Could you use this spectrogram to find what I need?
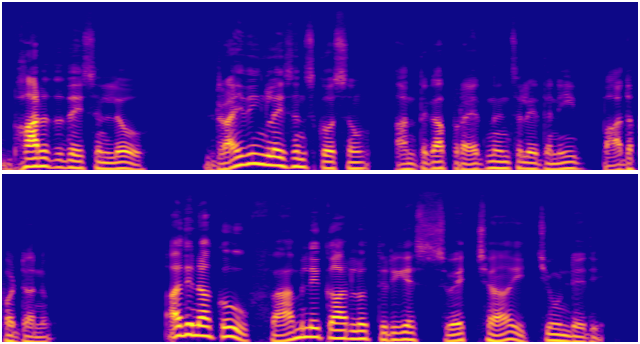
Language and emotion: Telugu, sad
